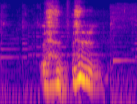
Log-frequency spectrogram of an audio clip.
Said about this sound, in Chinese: 钱满忍不住咳嗽了两声，勉强道。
